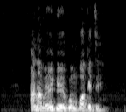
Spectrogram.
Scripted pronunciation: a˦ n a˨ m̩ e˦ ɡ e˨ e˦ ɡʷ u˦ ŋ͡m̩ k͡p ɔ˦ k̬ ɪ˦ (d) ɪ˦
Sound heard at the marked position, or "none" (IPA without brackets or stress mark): t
